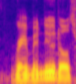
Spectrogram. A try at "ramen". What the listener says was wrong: No D. No D. Ramen.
